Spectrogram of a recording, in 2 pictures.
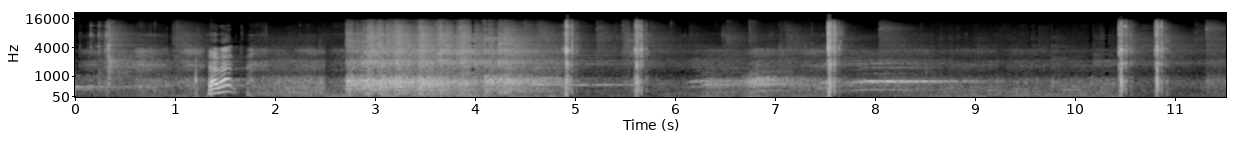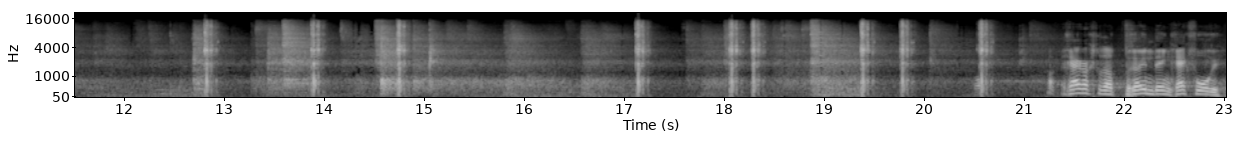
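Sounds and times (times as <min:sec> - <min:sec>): airsoft gun shots: 0:02.8 - 0:05.9, 0:10.4 - 0:11.1, 0:13.6 - 0:15.0, 0:17.1 - 0:17.4, 0:18.0 - 0:20.8.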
